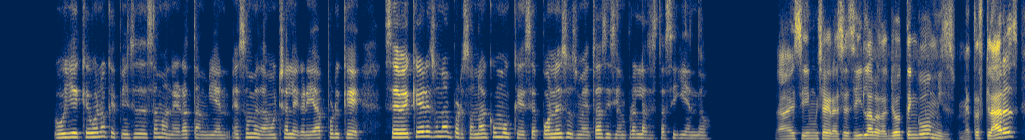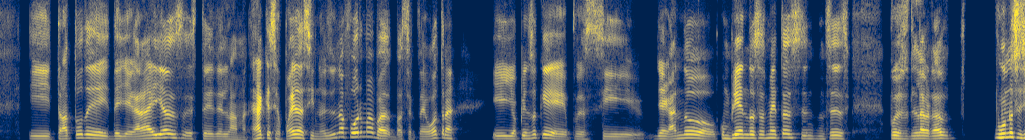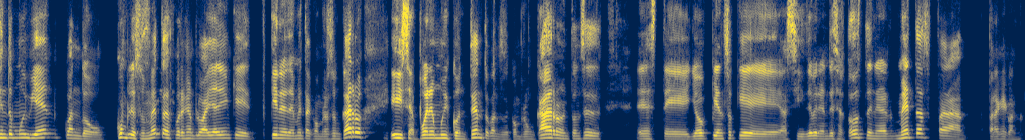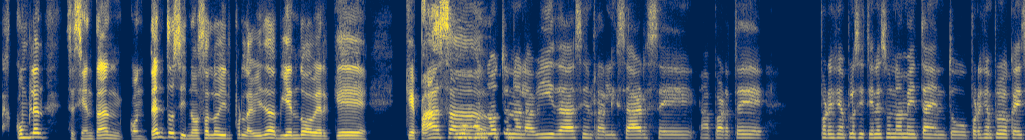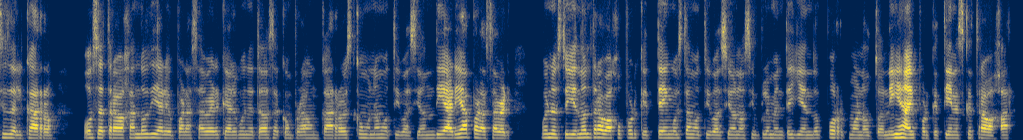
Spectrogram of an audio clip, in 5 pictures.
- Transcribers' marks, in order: laughing while speaking: "monotonía"
- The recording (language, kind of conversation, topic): Spanish, podcast, ¿Qué hábitos diarios alimentan tu ambición?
